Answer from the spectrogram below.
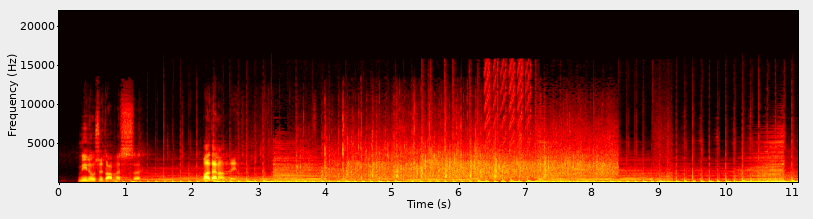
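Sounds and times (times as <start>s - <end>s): music with low beat: 0.8s - 11.0s
audience applauding: 3.2s - 8.6s.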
